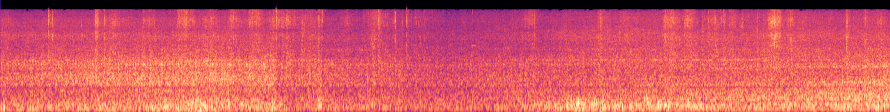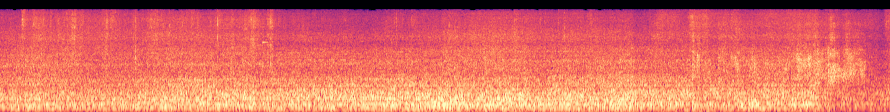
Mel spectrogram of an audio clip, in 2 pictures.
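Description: Steady engine drone and rushing noise from a fire engine running and a hose line spraying water onto burning brush, slightly louder in the second half.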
